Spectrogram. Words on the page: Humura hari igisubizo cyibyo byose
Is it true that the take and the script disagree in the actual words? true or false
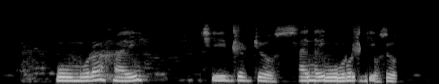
true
